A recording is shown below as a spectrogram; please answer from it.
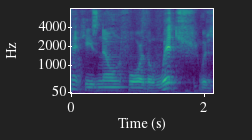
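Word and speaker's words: The VVitch: he's known for the witch which is spelled with two v's instead of a w but just pronounced witch because we're not too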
